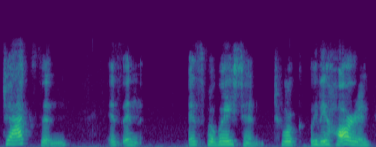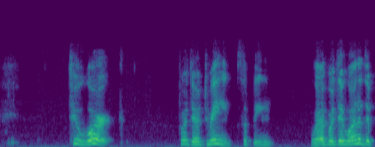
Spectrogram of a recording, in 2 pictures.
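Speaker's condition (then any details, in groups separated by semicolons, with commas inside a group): Down syndrome; lifelong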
